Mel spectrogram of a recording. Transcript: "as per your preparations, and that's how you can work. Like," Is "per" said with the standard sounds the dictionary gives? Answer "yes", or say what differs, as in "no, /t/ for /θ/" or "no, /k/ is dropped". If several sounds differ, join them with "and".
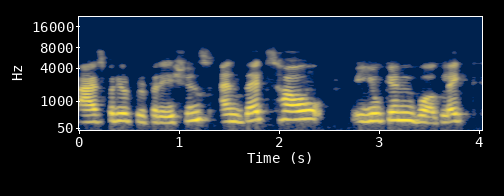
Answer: no, /f/ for /p/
